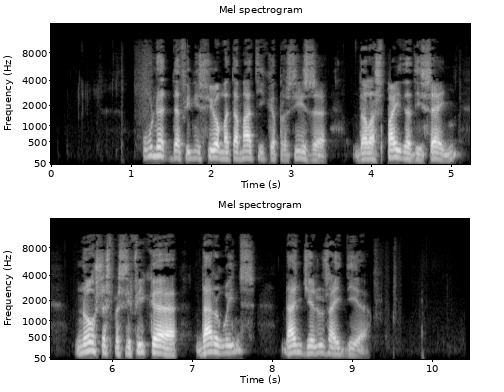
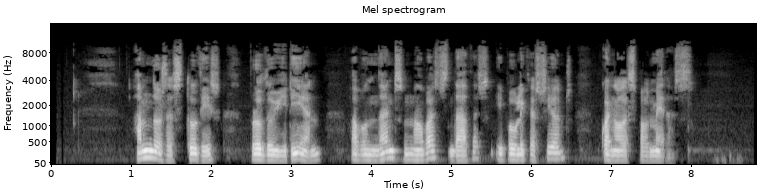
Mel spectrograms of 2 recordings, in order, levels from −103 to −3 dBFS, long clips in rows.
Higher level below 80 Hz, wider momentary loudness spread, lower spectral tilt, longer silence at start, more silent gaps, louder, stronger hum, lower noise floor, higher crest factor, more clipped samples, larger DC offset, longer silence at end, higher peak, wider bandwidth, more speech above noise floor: second, -70 dBFS vs -54 dBFS; first, 16 LU vs 13 LU; about the same, -5.5 dB/octave vs -5 dB/octave; about the same, 1.15 s vs 1.05 s; neither; about the same, -22 LUFS vs -23 LUFS; neither; first, -80 dBFS vs -57 dBFS; about the same, 22 dB vs 22 dB; neither; neither; first, 1.25 s vs 0.8 s; about the same, 0 dBFS vs -2 dBFS; first, 11.5 kHz vs 10 kHz; first, 58 dB vs 35 dB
